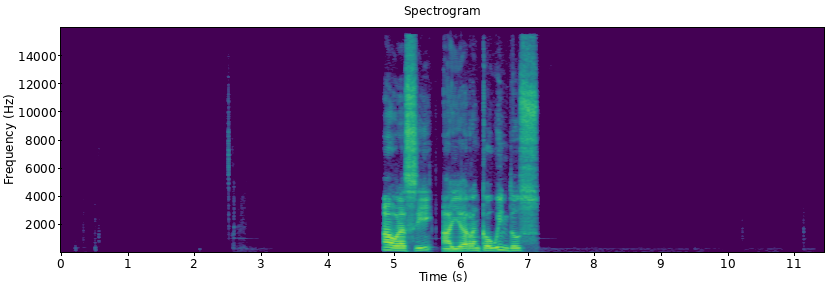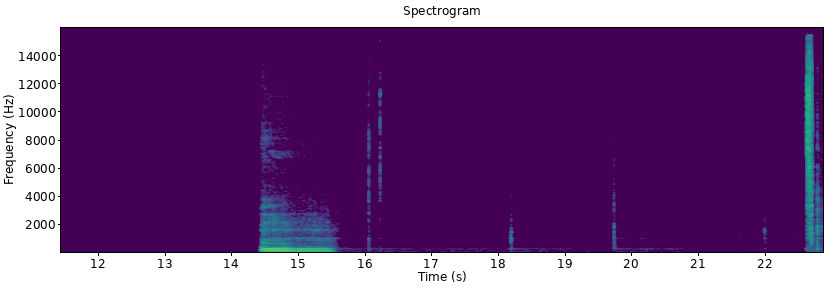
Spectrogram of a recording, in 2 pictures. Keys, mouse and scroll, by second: 15.8-16.8 drag.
